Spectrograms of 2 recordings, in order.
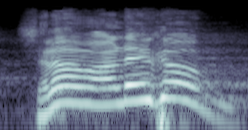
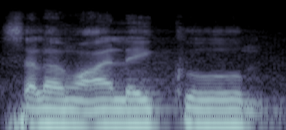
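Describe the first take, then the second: First: It is said in a high, raised pitch. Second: It is said in a lower, softer pitch. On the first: It is a bold greeting with raised hands. "Dengan nada tinggi mengangkat kedua tangan" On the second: It shows humble respect while bowing. "Di kita assalamualaikum sambil membungkuk. Ini gaya orang Indonesia"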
